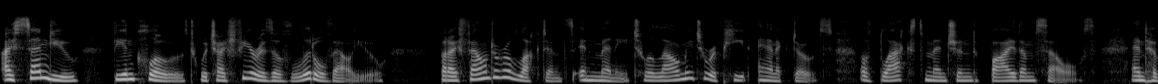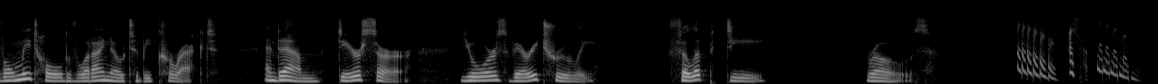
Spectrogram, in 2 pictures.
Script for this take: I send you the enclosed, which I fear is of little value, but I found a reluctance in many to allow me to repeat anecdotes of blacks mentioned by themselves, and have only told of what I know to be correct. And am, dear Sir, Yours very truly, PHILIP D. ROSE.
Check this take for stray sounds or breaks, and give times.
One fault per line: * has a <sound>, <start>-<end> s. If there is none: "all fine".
* has a dropout, 9.1-9.2 s
* has a chirp, 21.8-23.0 s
